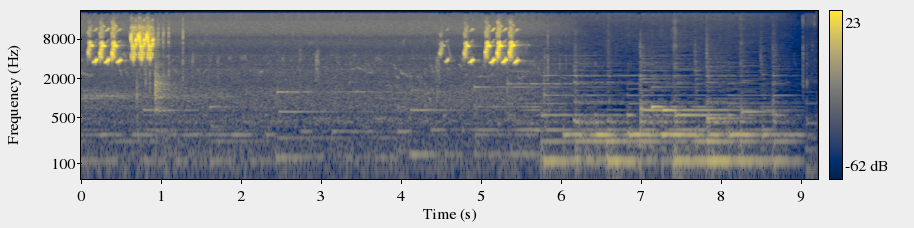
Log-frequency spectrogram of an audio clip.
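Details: Dickcissel in mid-June, breeding in grassland near the Twin Cities, Minnesota, singing two short bursts of high, dry, stuttering chirps ending in buzzy notes, several seconds apart, over steady background music.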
